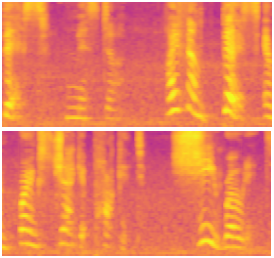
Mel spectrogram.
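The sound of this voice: Putting on a character voice, a woman speaks slowly in a high pitch with a fairly bright tone and lively intonation.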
